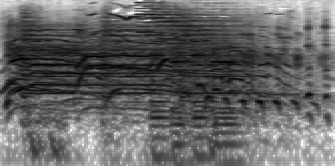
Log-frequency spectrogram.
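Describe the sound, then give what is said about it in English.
Several people scream and whoop together, a loud, dense burst of overlapping high-pitched yells that holds steady for a few seconds before breaking into scattered shouts. “Good screaming, everybody.”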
